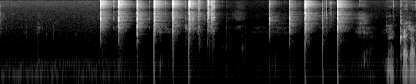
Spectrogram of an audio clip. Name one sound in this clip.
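Small metal pins click and tap against a tool.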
